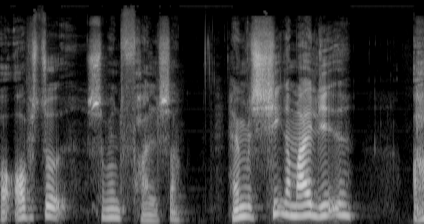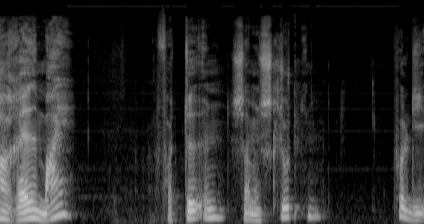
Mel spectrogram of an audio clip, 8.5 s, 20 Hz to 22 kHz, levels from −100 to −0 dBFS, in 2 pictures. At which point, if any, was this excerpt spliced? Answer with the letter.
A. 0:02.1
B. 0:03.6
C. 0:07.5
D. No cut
A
